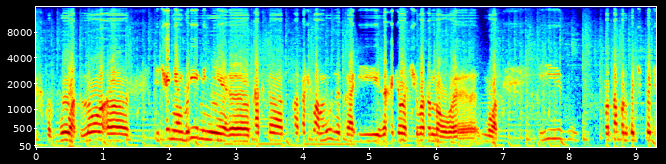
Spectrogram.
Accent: Kyiv, Ukraine; Я родом из Киева, но мои родители, они из Нижнего Новгорода. Вот, и у меня там полным-полно родственников.

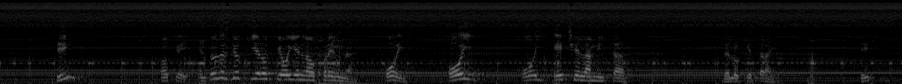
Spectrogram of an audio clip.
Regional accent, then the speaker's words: Mexico; Es un problema que como mexicanos tenemos en nuestros gobiernos, hermano.

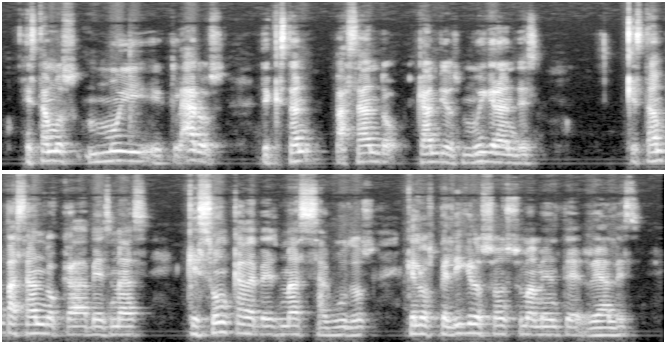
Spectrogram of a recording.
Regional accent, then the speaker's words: San Pablo Etla, Oaxaca, Mexico; En mi pueblo, en San Pablo Etla

